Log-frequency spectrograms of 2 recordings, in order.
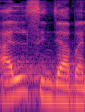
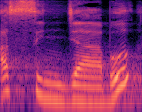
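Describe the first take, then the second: First: The l is pronounced before the s. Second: The l merges into the s sound. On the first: The speaker calls it wrong. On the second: The speaker calls it right.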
